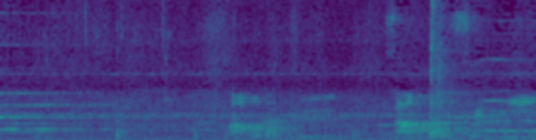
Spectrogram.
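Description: Station public-address system: the last tones of an electronic train-approach chime fade out, then a recorded announcement voice begins warning of the arriving train. A steady low rumble sits beneath it.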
